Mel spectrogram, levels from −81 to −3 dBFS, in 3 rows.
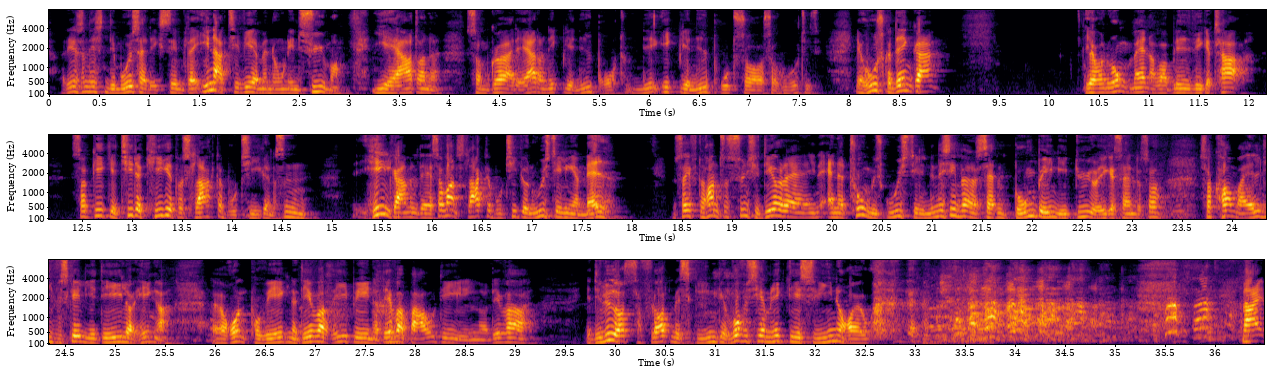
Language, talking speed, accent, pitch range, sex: Danish, 205 wpm, native, 145-195 Hz, male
